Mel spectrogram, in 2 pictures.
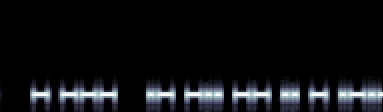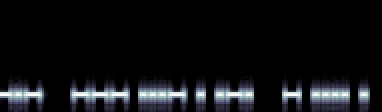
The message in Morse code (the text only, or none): TO ADMIT. OVER THE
